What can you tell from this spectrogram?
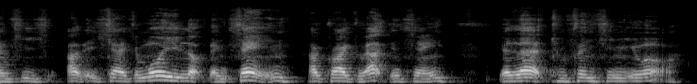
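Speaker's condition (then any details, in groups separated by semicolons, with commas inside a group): Cerebral palsy; mild, ataxic type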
